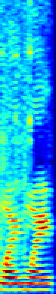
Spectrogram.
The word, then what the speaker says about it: ylang ylang: know how to say Lane Lane because it's like yl ang but it's actually lately don't pan out the water Y is silent so we're gonna add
